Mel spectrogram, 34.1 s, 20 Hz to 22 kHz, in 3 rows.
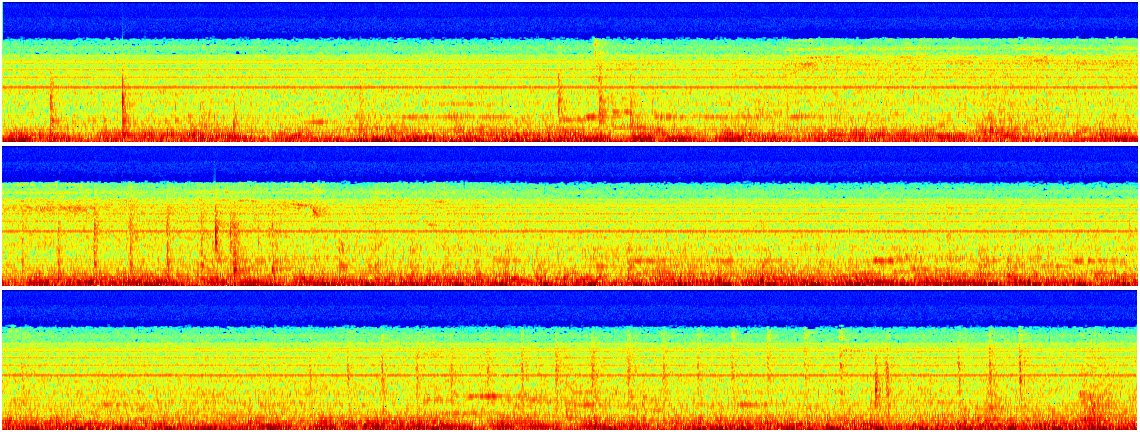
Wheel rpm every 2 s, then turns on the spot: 0, 0, 0, 0, 0, 0, 0, 0, 0, 0, 0, 0, 0, 0, 0, 0, 0.
none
